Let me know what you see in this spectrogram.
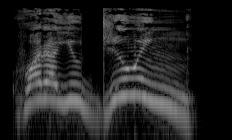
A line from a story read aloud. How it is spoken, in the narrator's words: a woman shrieked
